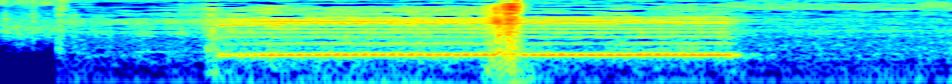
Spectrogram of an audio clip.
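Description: A car horn blares in one long, steady blast.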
